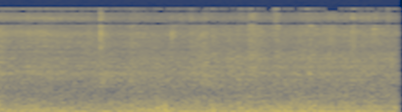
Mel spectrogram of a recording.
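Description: Freight train rolling by: a loud, steady low rumble.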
